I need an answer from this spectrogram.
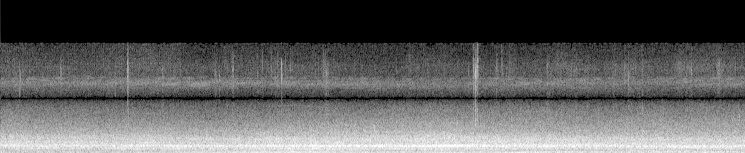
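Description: Low, steady engine hum of a car from about two seconds in until near the end, over a constant hiss.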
